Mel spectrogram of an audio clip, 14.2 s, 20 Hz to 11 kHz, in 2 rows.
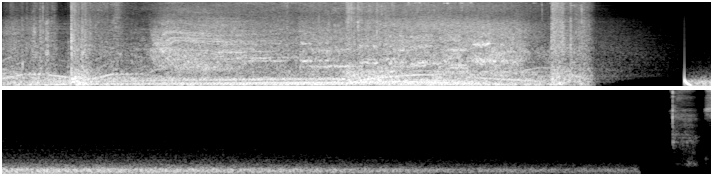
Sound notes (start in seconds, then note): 0.0 tires screeching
